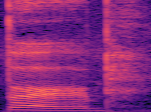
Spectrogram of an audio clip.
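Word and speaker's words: birb: Nice little burb. Yes, it's spelled like that. Sounds B-I-R-B.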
